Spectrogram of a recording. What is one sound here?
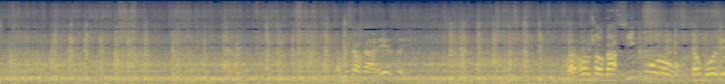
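A concrete mixer drum rumbles and churns steadily.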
